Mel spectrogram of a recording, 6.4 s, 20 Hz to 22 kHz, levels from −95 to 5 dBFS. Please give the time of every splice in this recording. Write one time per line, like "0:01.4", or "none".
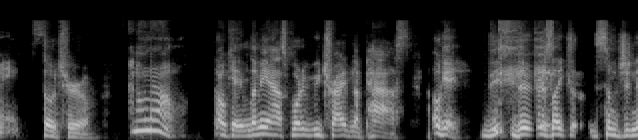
0:04.2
